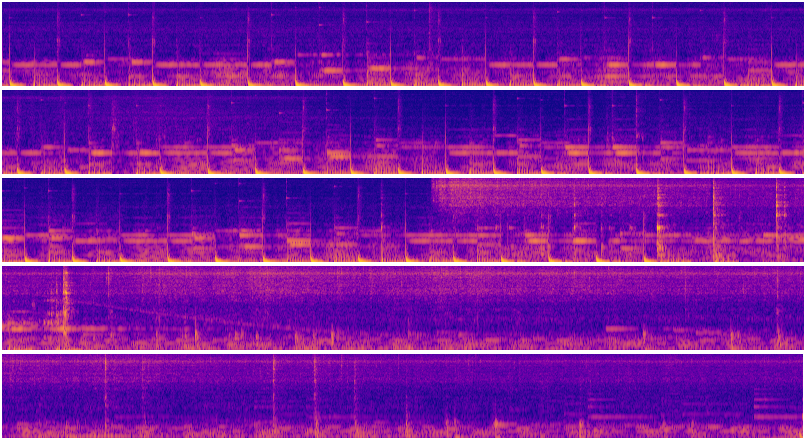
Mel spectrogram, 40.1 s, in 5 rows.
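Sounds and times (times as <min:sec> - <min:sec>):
garlic and onion sizzling in oil: 0:20.2 - 0:40.0
metal spatula scraping pan: 0:20.4 - 0:26.7.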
